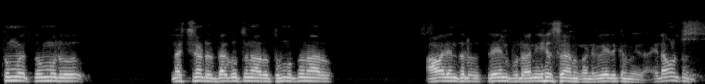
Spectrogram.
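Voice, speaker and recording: A man's voice: on the high side, little pitch movement, rapid-fire, no echo. Guy leading a spiritual talk, keeps asking the room questions, lists stuff out, kinda muffled dry sound. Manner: questioning listeners, long lists. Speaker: spiritual teacher. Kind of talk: teaching sermon to a small group.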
